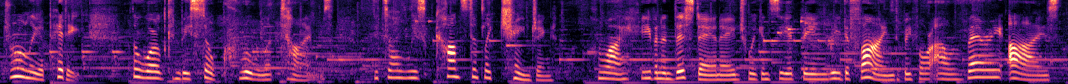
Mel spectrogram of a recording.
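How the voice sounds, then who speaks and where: A woman's voice: medium pitch, unhurried, close to an everyday voice. A woman playing a gracious, well-bred hostess in a radio play, polite and composed. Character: gracious, well-bred woman company owner hosting dinner. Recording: music bed under dialogue. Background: music.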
